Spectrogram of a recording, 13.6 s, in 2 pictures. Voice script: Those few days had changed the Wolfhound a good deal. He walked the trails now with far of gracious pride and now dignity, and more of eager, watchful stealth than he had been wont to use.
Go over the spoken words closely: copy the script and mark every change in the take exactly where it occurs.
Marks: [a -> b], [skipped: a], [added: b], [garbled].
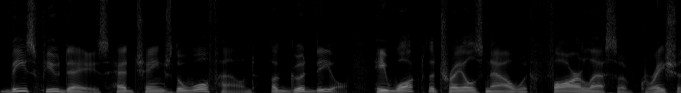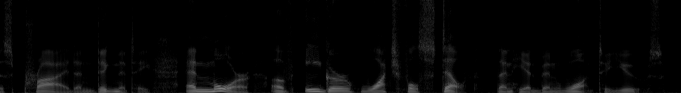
[Those -> These] few days had changed the Wolfhound a good deal. He walked the trails now with far [added: less] of gracious pride and [skipped: now] dignity, and more of eager, watchful stealth than he had been wont to use.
